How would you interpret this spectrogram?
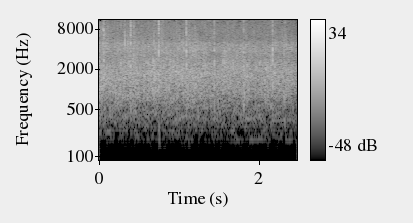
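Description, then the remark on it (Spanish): A church audience in El Paso claps for the Lord steadily and continuously, a dense wash of many hands with scattered sharper claps standing out, holding an even, fairly loud level throughout with no voices rising above it. “Hey, denle un aplauso al Señor, un aplauso a Él.”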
